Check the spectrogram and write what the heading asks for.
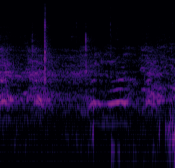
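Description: Faint ballpark ambience: distant voices from the field or stands, with a light click about half a second in.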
